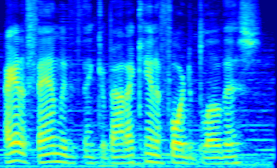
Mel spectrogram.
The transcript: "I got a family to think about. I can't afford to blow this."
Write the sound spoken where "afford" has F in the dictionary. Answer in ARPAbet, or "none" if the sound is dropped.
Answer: F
